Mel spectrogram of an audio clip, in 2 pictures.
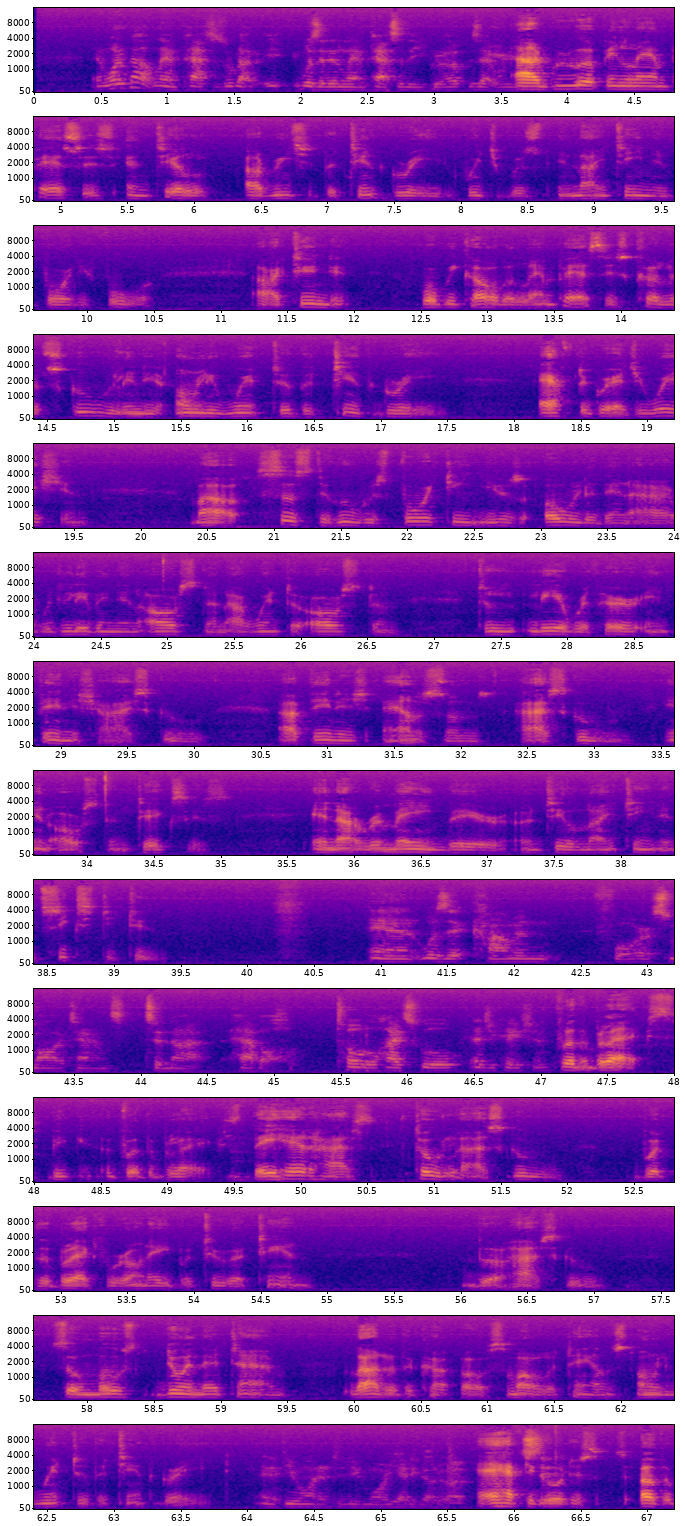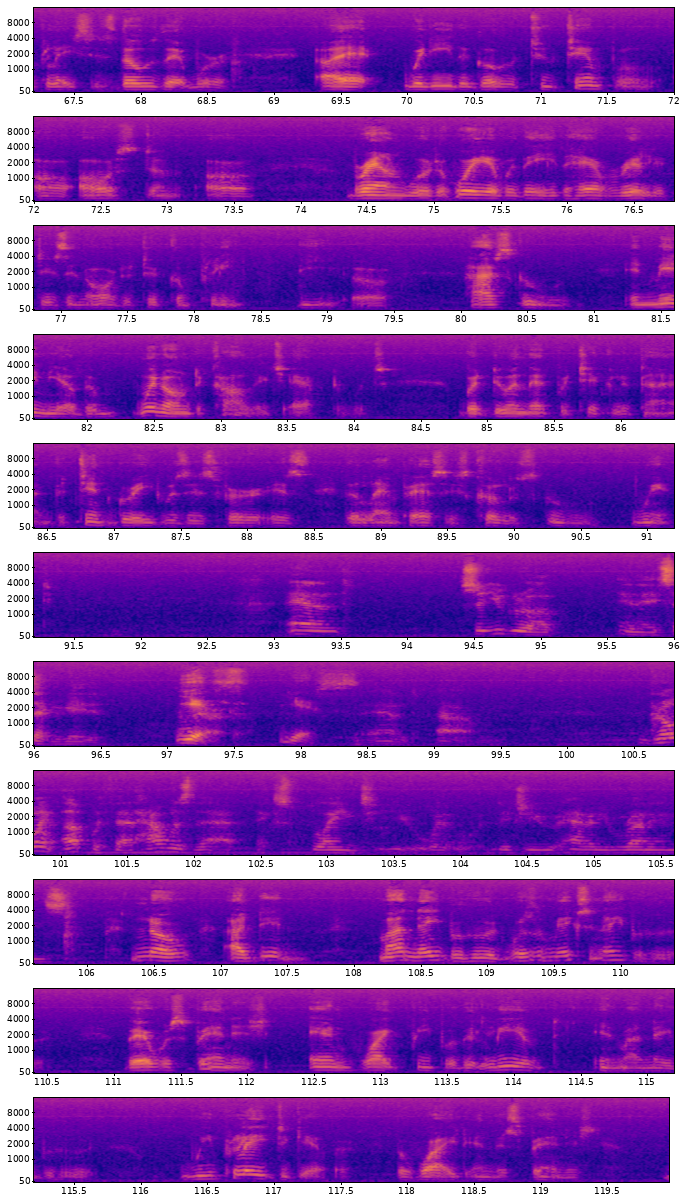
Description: Oral History Interview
